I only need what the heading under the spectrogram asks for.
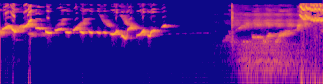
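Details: White-rumped shama at night, played to make birds sing: a quick run of bright rising and falling whistled notes for about two and a half seconds, then silence followed by broad noisy rustling.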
